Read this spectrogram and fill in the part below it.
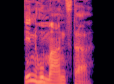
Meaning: inflection of inhuman: 1. strong/mixed nominative masculine singular superlative degree 2. strong genitive/dative feminine singular superlative degree 3. strong genitive plural superlative degree
- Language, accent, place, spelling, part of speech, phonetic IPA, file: German, Germany, Berlin, inhumanster, adjective, [ˈɪnhuˌmaːnstɐ], De-inhumanster.ogg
